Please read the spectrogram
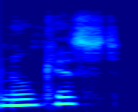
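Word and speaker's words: Nyqvist: I think I pronounced that right. Michael Nyquist? – Yeah, go for it.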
